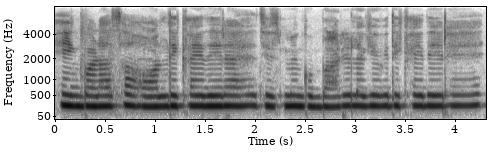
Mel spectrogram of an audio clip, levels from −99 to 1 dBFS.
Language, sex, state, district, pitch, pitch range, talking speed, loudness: Hindi, female, Uttar Pradesh, Lalitpur, 245 Hz, 245-250 Hz, 220 wpm, -14 LUFS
